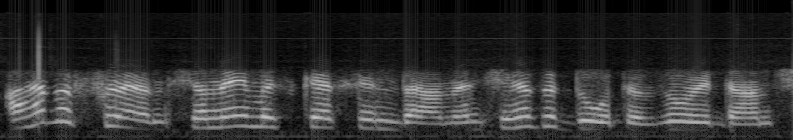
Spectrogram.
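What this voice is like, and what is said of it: Russian-sounding accent. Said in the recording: “I'm not really Russian, I'm Australian, but I do sound Russian. My accent”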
